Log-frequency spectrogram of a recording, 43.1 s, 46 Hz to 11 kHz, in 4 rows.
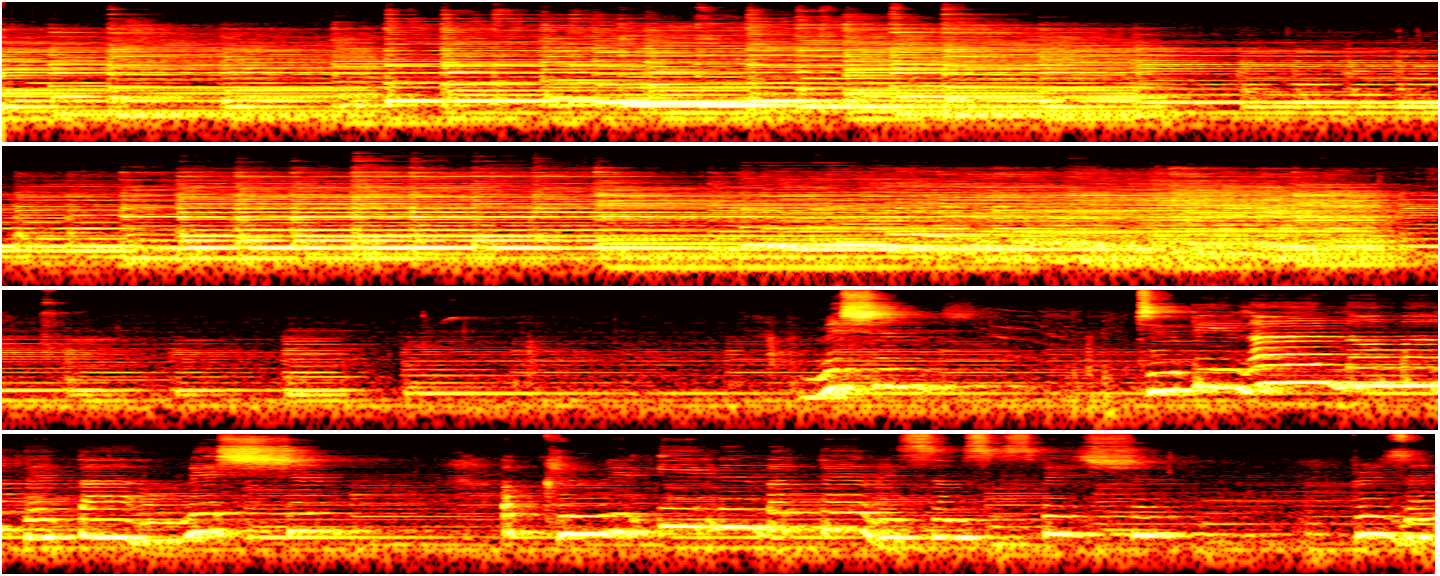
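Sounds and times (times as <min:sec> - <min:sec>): keyboard chords: 0:00.0 - 0:24.7.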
